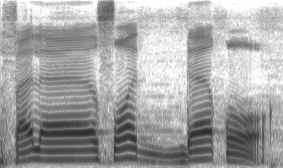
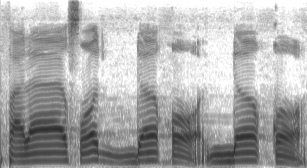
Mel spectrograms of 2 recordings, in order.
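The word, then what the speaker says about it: فلا صدّق: Shya tebal eddanya tipis qya tebal. Fala shoddaqo. Jangan fala shoddaq doqo. Nah, jangan sampai huruf dalnya terkontaminasi oleh huruf tebal karena huruf dalnya adalah huruf yang tipis karakter pelafalannya ya.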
